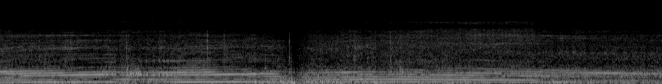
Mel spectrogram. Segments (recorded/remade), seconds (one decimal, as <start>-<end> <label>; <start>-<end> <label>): 0.0-1.5 recorded; 1.5-5.4 remade; 5.4-6.6 recorded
